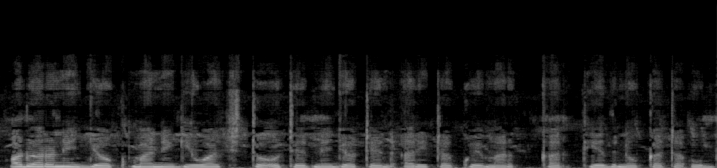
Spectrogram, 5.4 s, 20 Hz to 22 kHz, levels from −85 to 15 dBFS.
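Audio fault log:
throughout HE-AAC compression: treble likely rebuilt by spectral band replication at a low bitrate, around 24 kbps, from copied lower bands, so s sounds turn gritty and lispy, with nothing above 14.9 kHz.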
